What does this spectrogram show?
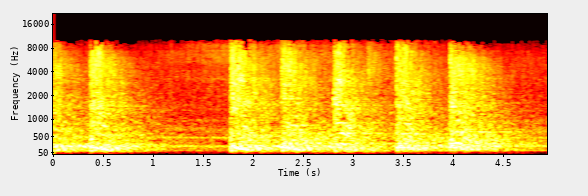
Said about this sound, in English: One kick to the groin.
